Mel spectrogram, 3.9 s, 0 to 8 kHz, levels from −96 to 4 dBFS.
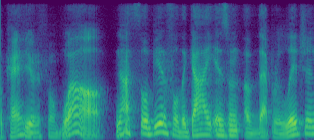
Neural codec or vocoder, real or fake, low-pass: codec, 24 kHz, 0.5 kbps, DualCodec; fake; 7.2 kHz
